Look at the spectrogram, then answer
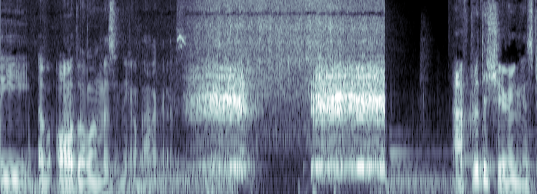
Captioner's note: llama screaming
